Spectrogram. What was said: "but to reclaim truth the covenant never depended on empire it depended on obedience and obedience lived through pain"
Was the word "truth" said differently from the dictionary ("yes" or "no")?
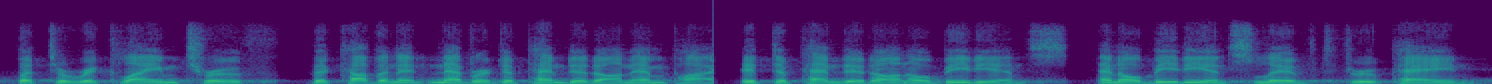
no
